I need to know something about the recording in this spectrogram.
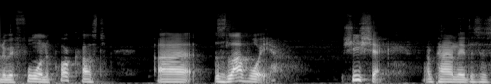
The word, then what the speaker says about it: Slavoj Žižek: Which essentially, and I've been talking about it before on the podcast, Slavoj Žižek, apparently this is how you pronounce him, modern day philosopher, actually pretty prominent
